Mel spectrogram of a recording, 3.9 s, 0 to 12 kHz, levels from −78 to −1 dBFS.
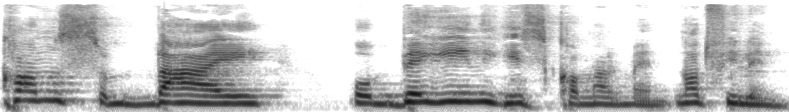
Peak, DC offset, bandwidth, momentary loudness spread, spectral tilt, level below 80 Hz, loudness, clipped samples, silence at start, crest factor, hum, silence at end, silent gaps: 0 dBFS; under 0.1%; 11 kHz; 9 LU; -5.5 dB/octave; -54 dBFS; -18 LUFS; under 0.1%; 0 s; 18 dB; none; 0 s; none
